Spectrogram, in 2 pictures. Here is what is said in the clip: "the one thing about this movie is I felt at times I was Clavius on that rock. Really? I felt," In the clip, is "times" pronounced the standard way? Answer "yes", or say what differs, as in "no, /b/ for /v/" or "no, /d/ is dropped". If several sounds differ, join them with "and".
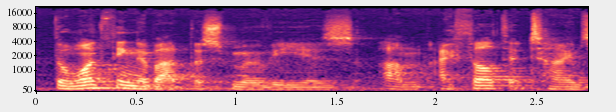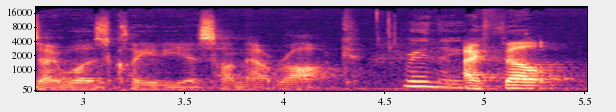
yes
